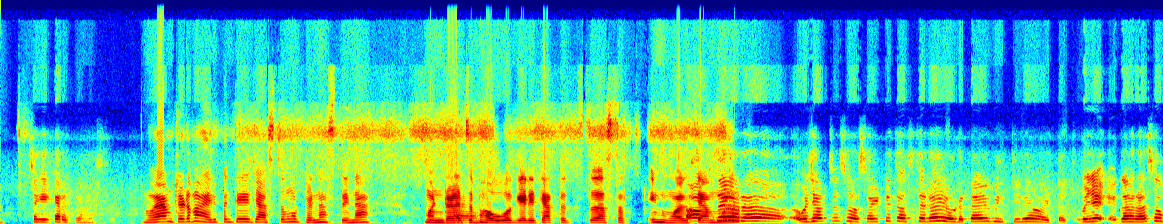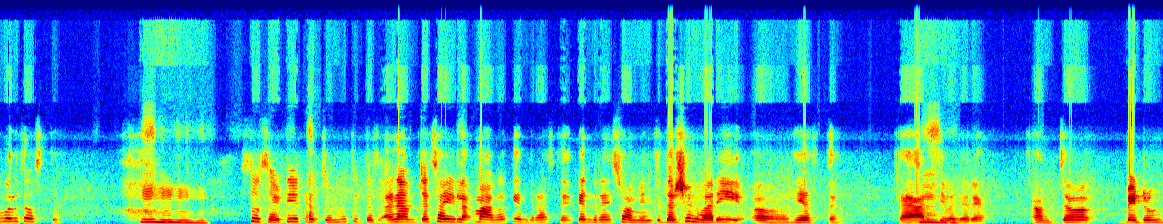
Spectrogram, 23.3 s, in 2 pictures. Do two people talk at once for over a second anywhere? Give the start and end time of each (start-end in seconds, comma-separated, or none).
none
